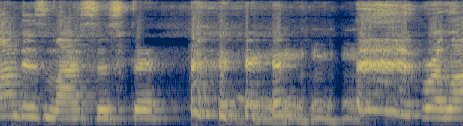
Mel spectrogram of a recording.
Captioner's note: laughing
